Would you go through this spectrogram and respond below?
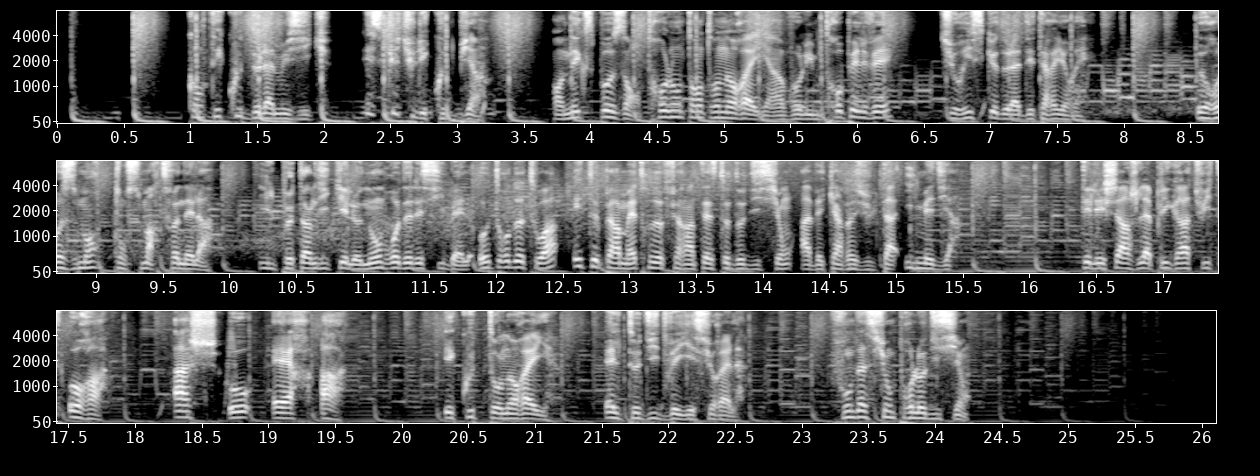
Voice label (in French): SPOT RADIO Spot Audio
